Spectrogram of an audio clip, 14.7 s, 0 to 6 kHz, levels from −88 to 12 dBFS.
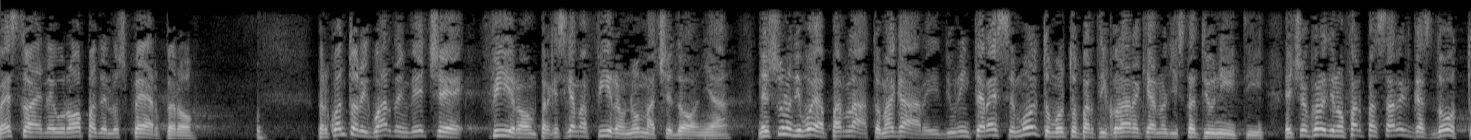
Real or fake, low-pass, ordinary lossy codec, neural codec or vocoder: real; 5.4 kHz; none; none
